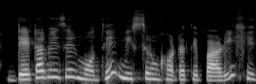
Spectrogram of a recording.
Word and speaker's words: database: অনেক সময় দেখা যায় যে ডাটাবেস বা ডেটাবেজের মধ্যে মিশ্রণ ঘটাতে পারি, সেই জন্য আমি ক্ষমা চেয়ে নিচ্ছি। কারণ আপনারা অনেকেই জানবেন ইংরেজিতে সঠিক প্রোনাউন্সিয়েশন আমরা দেখতে পাই ডেটাবেজ, কিন্তু বাংলা টেক্সট বুকে লেখা আছে ডাটাবেস।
